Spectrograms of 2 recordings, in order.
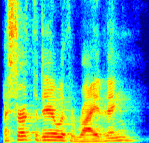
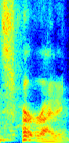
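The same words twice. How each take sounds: First: Writhing said with a voiced th, loud and high. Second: Writing said with a plain t sound. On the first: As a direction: say writhing, rhyming with "scything". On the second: Shown as a demonstration. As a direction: say writing, the usual word for composing. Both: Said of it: "trying to say writing".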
